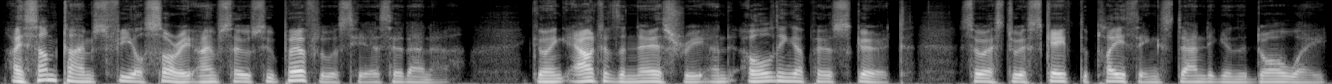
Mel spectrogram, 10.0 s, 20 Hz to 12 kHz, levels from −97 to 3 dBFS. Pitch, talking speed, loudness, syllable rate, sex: 130 Hz, 180 wpm, -21 LUFS, 5.1 syllables/s, male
